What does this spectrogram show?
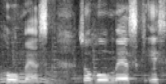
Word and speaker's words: Homesque: we have a group chat called hesk so hesk is like home and ESO our surname put together right so and then so a lot of people actually mispronounce some call it home SK some call it home ski so it's it's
